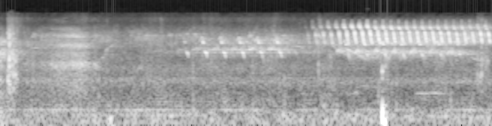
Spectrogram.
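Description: Songbirds calling faintly in the morning air: scattered high chirps, then a rapid, even trill of high notes starting about four seconds in. A single low thump comes about one and a half seconds in.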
